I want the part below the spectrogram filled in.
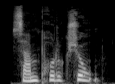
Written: samproduktion

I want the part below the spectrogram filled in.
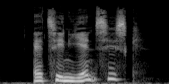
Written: atheniensisk

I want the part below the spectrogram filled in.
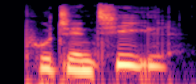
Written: potentil

